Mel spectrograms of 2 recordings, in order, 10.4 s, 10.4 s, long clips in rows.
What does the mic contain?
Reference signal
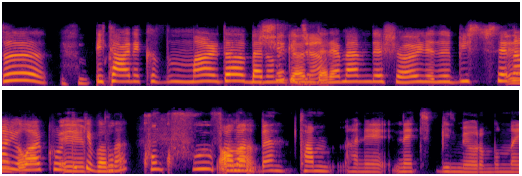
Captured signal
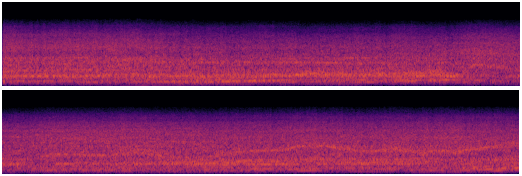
neither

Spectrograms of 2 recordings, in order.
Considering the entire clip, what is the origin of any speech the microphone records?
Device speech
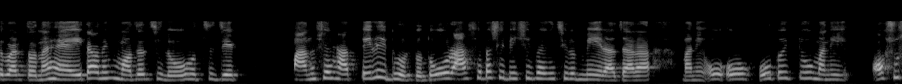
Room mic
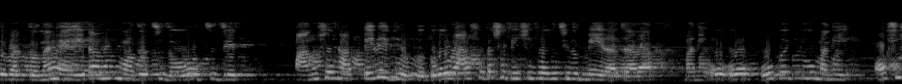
echo only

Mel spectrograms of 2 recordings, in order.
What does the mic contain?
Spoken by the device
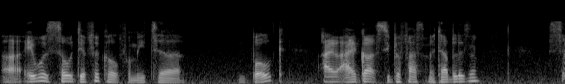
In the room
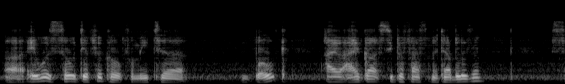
echo only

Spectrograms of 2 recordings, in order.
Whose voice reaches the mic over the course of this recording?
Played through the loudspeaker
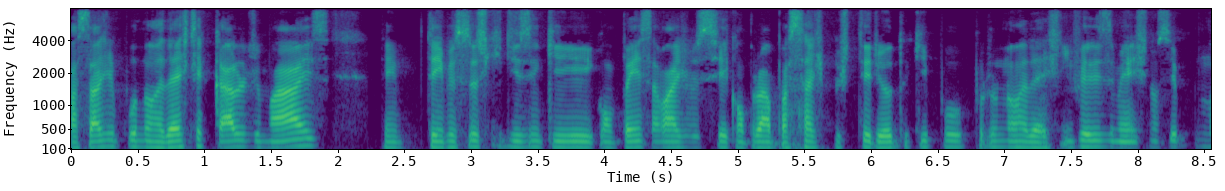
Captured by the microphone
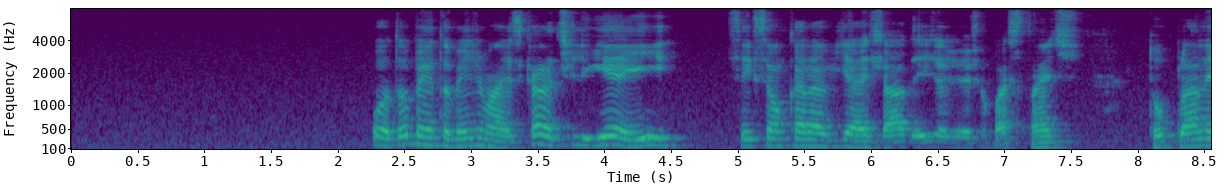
user only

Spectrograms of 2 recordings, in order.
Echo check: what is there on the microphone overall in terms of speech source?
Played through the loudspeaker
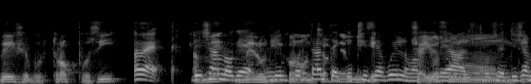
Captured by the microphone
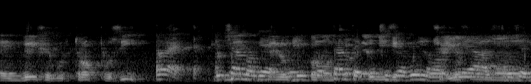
echo only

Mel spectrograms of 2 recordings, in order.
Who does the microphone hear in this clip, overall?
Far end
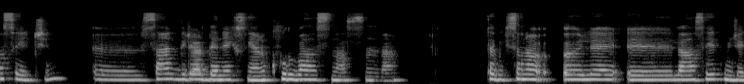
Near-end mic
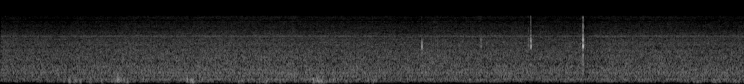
neither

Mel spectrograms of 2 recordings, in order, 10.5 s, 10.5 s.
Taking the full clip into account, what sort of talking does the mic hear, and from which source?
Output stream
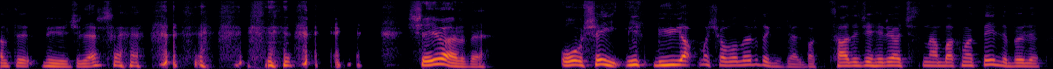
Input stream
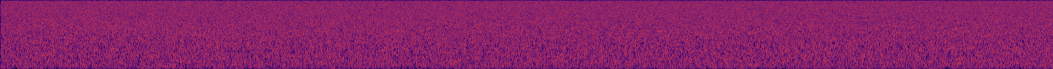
neither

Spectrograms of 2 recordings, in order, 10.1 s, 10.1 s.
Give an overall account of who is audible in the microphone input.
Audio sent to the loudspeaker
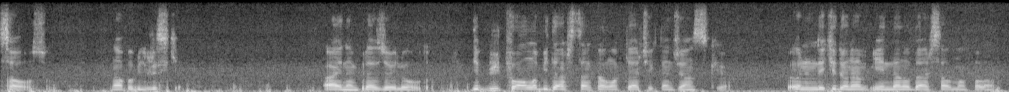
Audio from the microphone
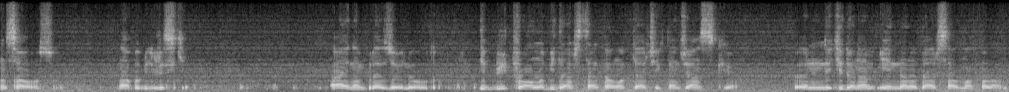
echo only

